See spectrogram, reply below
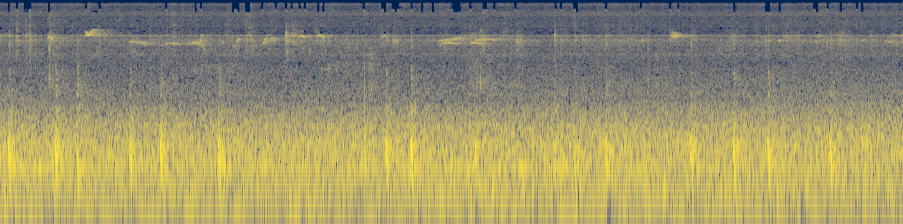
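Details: Forest woodpecker tapping on a trunk: scattered light knocks at an uneven pace, roughly two or three per second in bursts, with faint high-pitched bird notes above and a low, steady background hush.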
